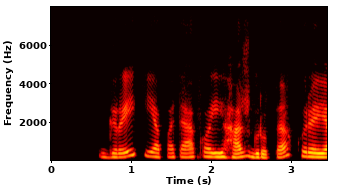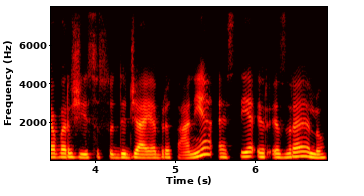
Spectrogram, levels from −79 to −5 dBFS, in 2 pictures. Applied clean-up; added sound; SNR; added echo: none; none; none; none.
